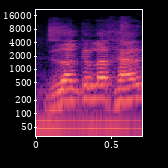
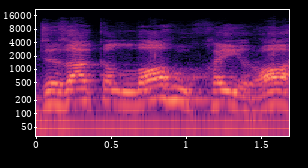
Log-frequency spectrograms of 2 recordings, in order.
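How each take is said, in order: First: The word endings are dropped. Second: The word endings -u and -a are pronounced. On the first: The speaker calls it wrong. "जज़ाकल्लाह खैर भी गलत है" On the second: The speaker calls it right. "जज़ाकल्लाहु खैरा है"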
